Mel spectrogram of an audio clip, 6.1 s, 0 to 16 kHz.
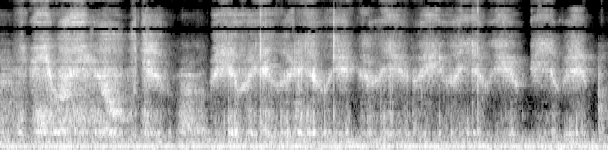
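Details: Tracheostomy suctioning on a simulated patient (manikin) during a nursing demonstration: catheter advanced to resistance, pulled back 2 cm, then suction applied, giving steady hissing suction with wavering airy tones as the catheter is withdrawn.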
